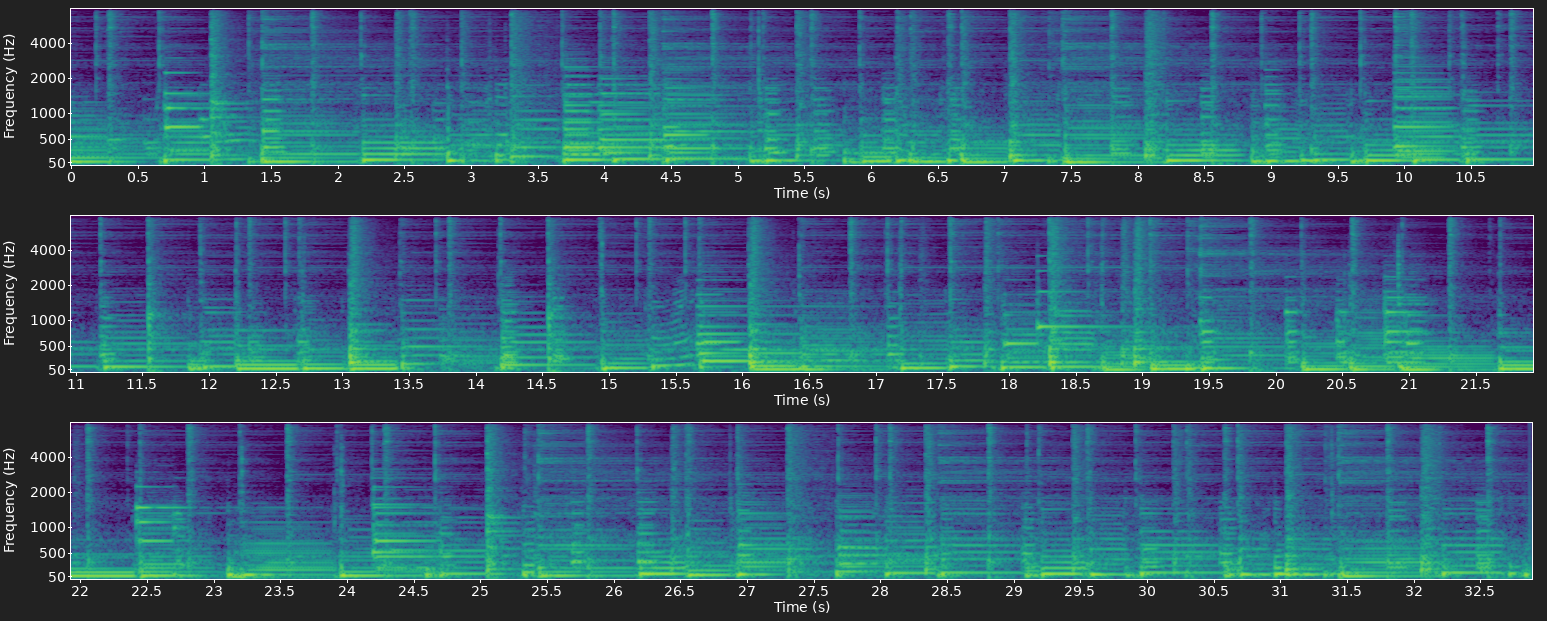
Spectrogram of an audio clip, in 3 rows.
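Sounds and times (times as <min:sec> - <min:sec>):
jazz etude: 0:00.0 - 0:32.8.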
